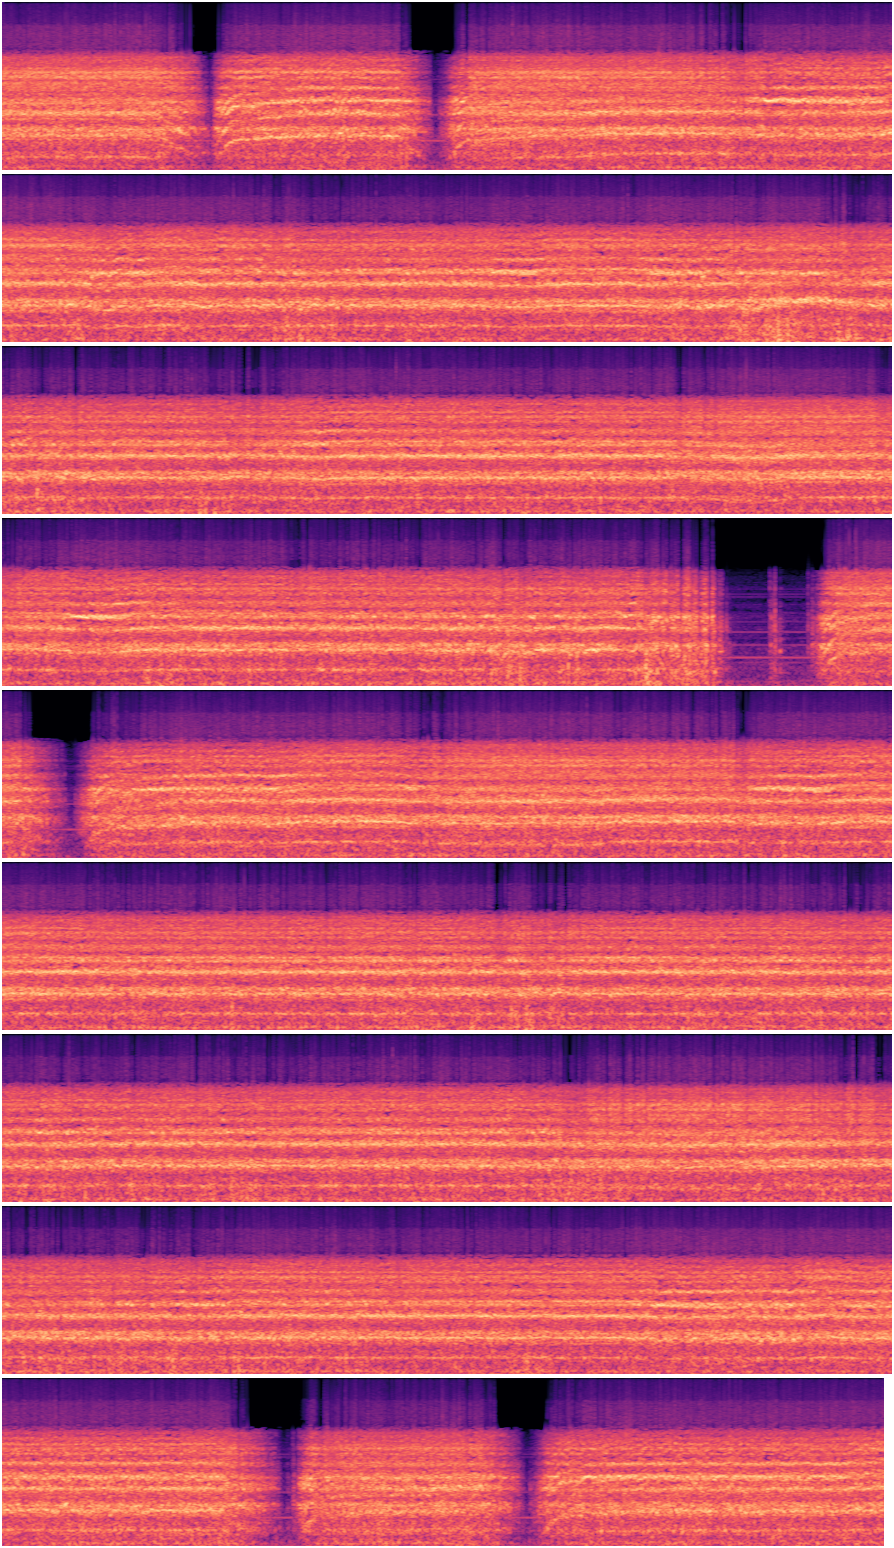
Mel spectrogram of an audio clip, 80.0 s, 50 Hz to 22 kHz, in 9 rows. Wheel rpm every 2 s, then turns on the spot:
160, 160, 160, 230, 220, 230, 230, 220, 250, 240, 230, 230, 220, 230, 230, 230, 180, 90, 140, 220, 210, 230, 230, 230, 230, 230, 230, 240, 230, 220, 220, 230, 230, 230, 220, 210, 150, 150, 140, 210.
none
